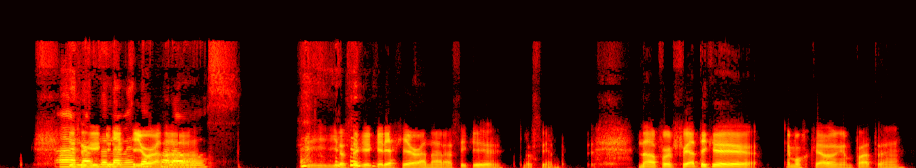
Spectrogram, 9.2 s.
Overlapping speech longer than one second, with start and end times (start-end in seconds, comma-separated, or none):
0.7-2.1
